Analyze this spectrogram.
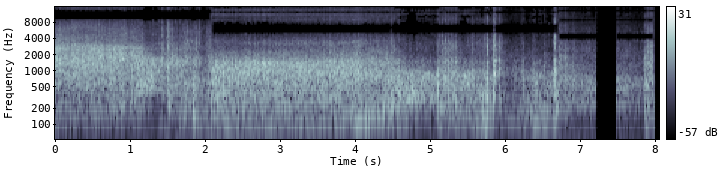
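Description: Several Hot Wheels die-cast cars rolling fast down a plastic six-lane downhill track, a steady rolling rumble of small wheels on the track, with a few sharp clacks near the end as the cars reach the finish.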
